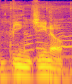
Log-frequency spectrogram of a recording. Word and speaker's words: Beenzino: His moniker is a play on Boston rapper Beenzino's name, with Bean replacing Ben, and of course the Z pronounced as a Gino, so Beenzino. There you go.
